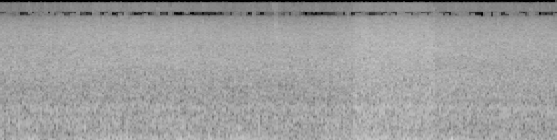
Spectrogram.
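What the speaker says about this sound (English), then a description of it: "It's really windy" Strong wind buffets the microphone at an outdoor stealth camping spot, a broad, steady roaring rush with gusty swells and no voices.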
